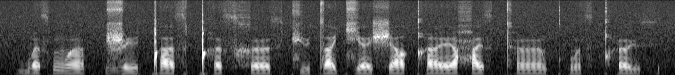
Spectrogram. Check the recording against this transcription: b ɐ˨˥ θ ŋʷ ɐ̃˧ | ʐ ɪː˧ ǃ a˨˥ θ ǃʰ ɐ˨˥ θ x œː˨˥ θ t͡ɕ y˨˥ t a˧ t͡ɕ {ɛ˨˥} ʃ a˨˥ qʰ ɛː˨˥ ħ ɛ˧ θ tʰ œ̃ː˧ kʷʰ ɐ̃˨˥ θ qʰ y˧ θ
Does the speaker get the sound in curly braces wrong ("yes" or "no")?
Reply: no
